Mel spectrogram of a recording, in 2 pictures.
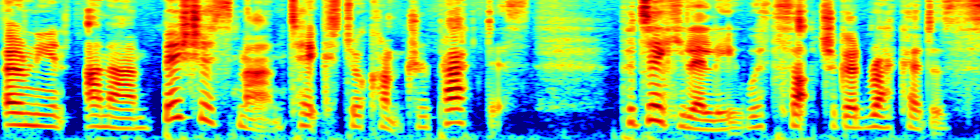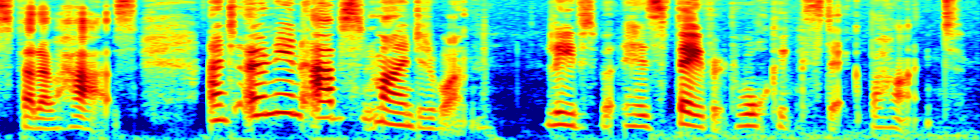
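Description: A woman's voice: mid-range voice, sing-song, fairly quick, pushed and bright, no echo. A young woman playing a brilliant, self-assured male Victorian detective in a theatrical, precise radio drama style. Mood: triumphant. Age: young adult. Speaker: student actor.

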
